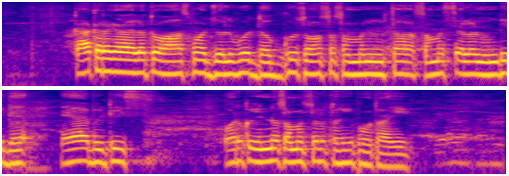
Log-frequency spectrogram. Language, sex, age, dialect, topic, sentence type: Telugu, male, 18-24, Central/Coastal, agriculture, statement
